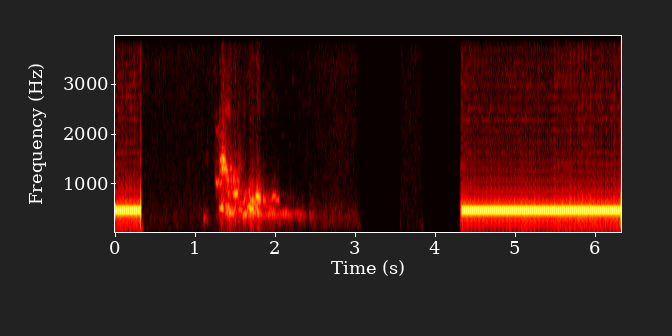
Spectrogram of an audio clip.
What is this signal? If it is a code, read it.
Ringback tone (North America), 440 + 480 Hz.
